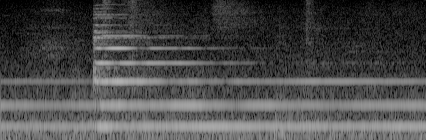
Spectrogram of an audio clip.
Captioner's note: third bell rings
